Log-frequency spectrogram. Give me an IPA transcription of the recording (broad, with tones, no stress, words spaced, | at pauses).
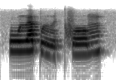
wɯ˦˥a̯pɯː˨˩t̚fo˦˥m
